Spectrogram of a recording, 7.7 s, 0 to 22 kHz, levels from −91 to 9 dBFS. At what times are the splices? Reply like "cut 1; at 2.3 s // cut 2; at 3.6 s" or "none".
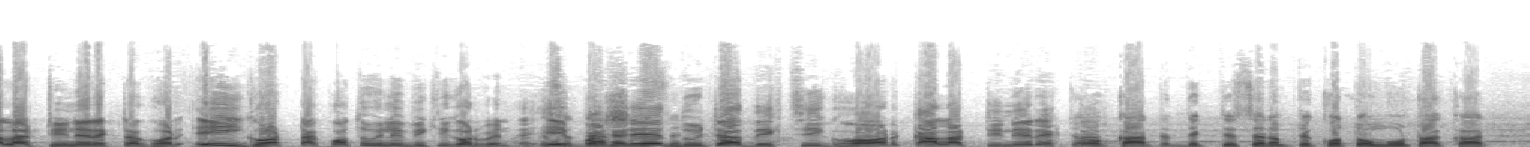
cut 1; at 2.6 s // cut 2; at 5.4 s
